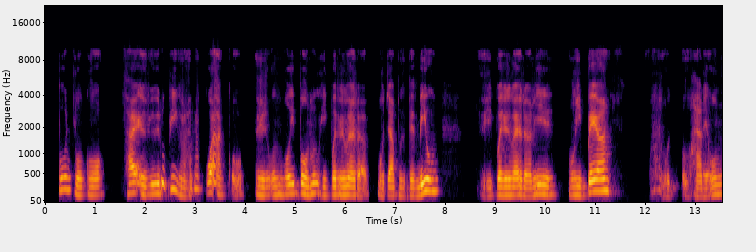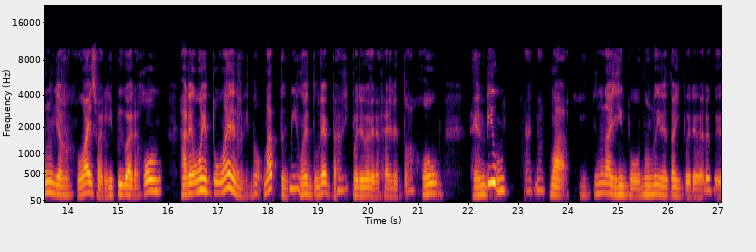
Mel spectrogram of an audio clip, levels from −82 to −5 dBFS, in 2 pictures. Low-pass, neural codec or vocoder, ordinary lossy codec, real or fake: 9.9 kHz; autoencoder, 22.05 kHz, a latent of 192 numbers a frame, VITS, trained on one speaker; Opus, 24 kbps; fake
